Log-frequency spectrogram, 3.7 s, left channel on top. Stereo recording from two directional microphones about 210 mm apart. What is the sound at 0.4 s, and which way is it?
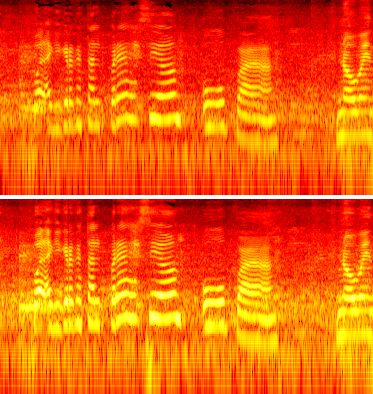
A woman's voice, 20° right (ahead or behind).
